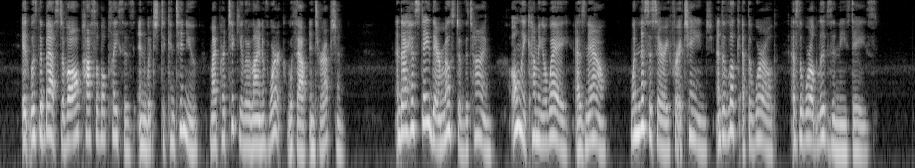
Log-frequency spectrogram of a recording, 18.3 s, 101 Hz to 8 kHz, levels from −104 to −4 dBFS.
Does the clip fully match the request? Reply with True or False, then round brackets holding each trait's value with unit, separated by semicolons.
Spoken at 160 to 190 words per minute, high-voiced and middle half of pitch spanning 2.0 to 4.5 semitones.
False (165 wpm; 200 Hz; 5.3 semitones)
